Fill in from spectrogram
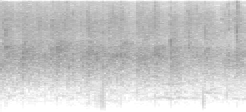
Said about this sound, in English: Clap your hands if you believe what I'm preaching right now.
